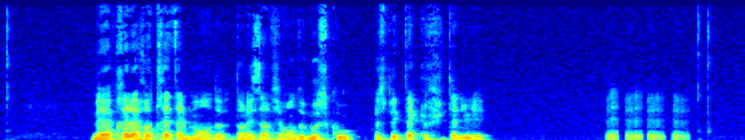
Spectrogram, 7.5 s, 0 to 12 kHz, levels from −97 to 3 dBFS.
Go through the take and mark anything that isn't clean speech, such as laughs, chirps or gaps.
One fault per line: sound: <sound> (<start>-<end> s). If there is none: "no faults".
sound: laugh (6.0-6.9 s)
